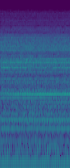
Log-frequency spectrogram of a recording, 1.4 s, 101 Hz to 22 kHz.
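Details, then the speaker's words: 5 HP inverter-rated three-phase idler motor on a 5 HP rotary phase converter, idling unloaded on the bench, about 7 A and 8 A on two legs: smooth constant hum with steady high whine, no rattles, running normally. "so uh this motor is quite efficient it's idling here very happy at uh we'll call it seven point uh it's still going down here"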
